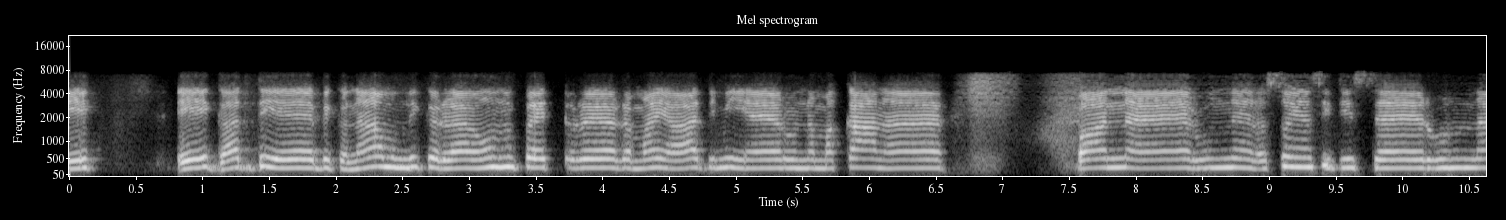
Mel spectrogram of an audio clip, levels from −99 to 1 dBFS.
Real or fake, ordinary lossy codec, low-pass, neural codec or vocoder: fake; Opus, 32 kbps; 7.2 kHz; codec, 16 kHz, 0.4 kbps, LongCat-Audio-Codec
